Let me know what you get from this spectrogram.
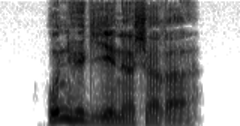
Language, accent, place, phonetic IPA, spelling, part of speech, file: German, Germany, Berlin, [ˈʊnhyˌɡi̯eːnɪʃəʁə], unhygienischere, adjective, De-unhygienischere.ogg
- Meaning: inflection of unhygienisch: 1. strong/mixed nominative/accusative feminine singular comparative degree 2. strong nominative/accusative plural comparative degree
